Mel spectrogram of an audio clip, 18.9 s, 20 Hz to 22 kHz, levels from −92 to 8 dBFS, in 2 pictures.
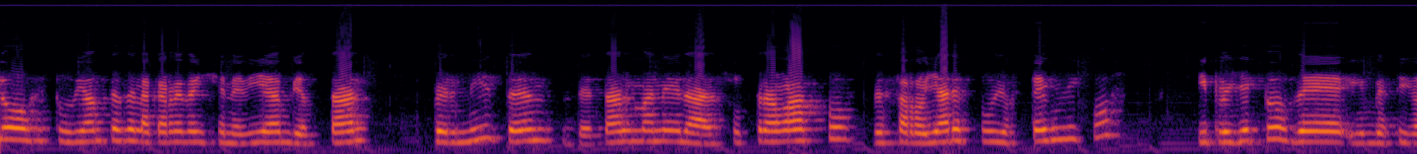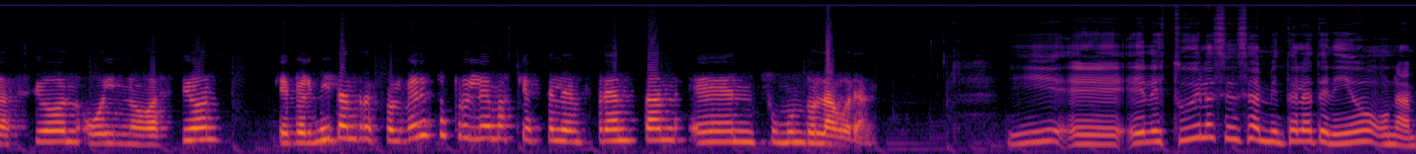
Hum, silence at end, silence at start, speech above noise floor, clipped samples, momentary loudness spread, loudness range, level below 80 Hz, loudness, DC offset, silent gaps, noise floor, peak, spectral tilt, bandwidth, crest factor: none; 0 s; 0 s; 33 dB; under 0.1%; 9 LU; 4 LU; -72 dBFS; -29 LUFS; under 0.1%; none; -62 dBFS; -8 dBFS; -4 dB/octave; over 20 kHz; 20 dB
